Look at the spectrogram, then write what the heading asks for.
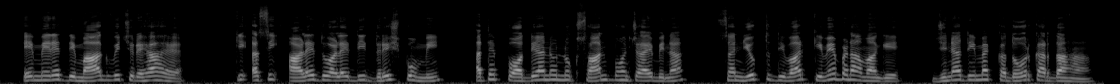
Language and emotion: Punjabi, fearful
